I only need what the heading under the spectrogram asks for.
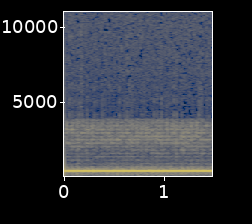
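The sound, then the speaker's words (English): A steady, unbroken telephone line tone from a recorded phone call hums at an even pitch and loudness, with the thin, band-limited sound of a phone connection and no voices. “Made a phone call yesterday and in regular Damn It Maury fashion, recorded the entire thing.”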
